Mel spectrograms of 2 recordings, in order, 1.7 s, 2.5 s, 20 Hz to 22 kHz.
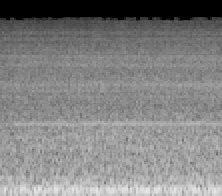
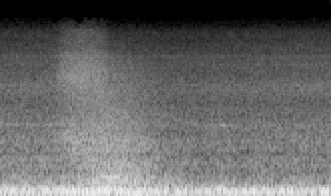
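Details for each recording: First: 1994 Chevy Silverado 1500 engine with a rebuilt throttle body, on first start after 10+ years sitting: low, slightly uneven loping idle with a faint steady hiss, a rough idle from vacuum leaks still to be fixed. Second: 1994 Chevy Silverado 1500 Z71 V8, just started after sitting 10+ years, rebuilt throttle body, vacuum leaks still present: deep, even V8 note swells with a quick throttle blip and settles back, no tapping or knock; healthy.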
